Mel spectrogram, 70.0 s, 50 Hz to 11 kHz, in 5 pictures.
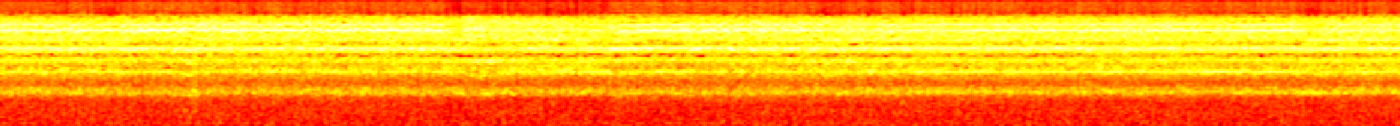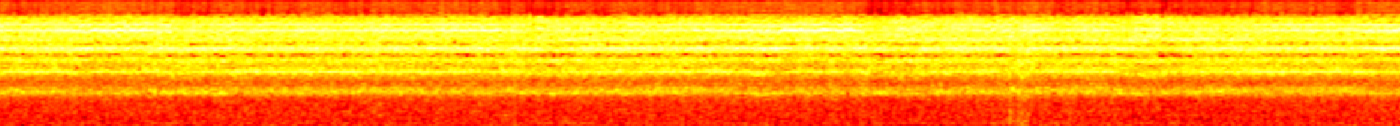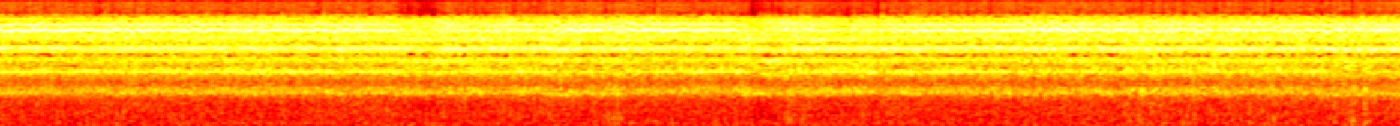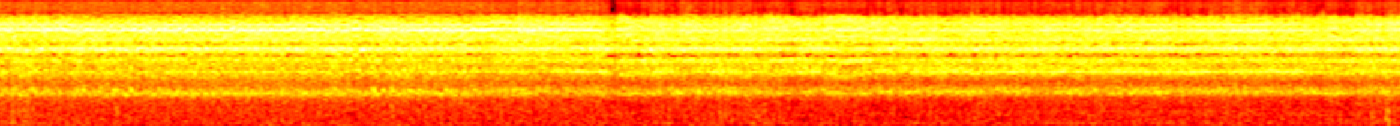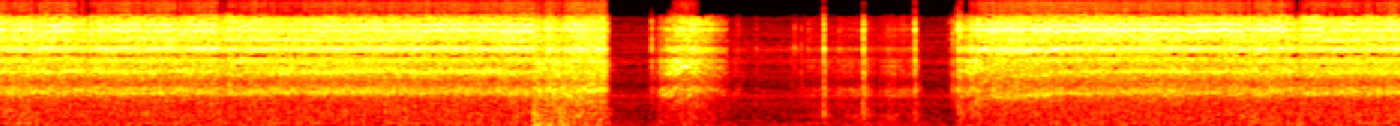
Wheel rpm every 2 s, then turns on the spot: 230, 240, 230, 230, 230, 230, 230, 230, 230, 230, 230, 230, 230, 230, 230, 230, 230, 230, 230, 230, 230, 210, 210, 230, 230, 230, 230, 230, 230, 230, 200, 40, 30, 210, 230.
none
